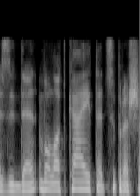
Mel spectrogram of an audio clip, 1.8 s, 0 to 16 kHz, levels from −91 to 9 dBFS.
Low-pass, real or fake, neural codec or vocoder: 7.2 kHz; fake; codec, 16 kHz, 2 kbps, X-Codec, WavLM features, trained on Multilingual LibriSpeech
